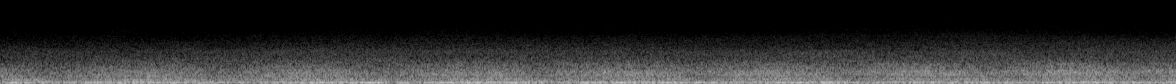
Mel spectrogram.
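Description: Shinkansen train running along an elevated viaduct: a steady low rumble with no breaks.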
